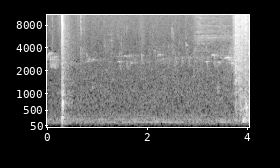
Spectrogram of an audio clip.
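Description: Jumper splashing into a backyard swimming pool near the end, the water rushing up loudly. A single sharp knock comes shortly after the start, over a faint outdoor background.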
